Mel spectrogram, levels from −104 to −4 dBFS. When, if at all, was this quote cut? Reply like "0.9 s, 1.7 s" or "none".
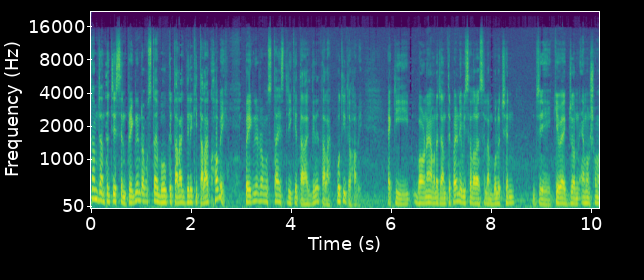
none

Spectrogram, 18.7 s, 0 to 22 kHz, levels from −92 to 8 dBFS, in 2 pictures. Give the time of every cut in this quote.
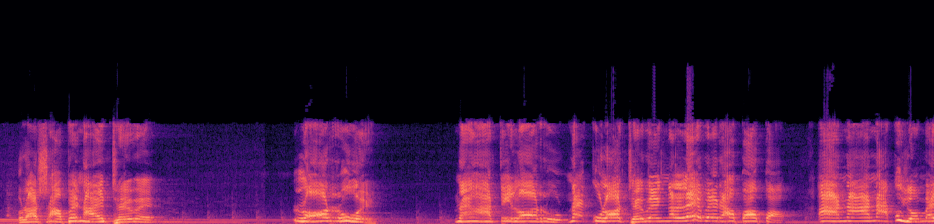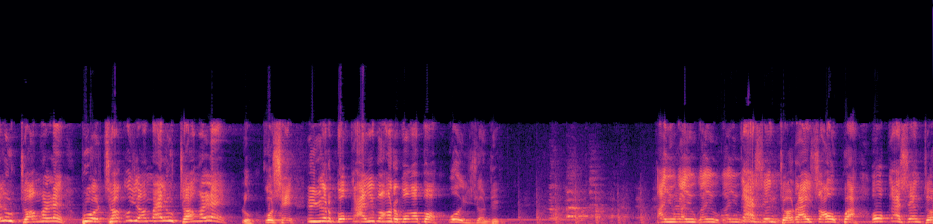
16.8 s

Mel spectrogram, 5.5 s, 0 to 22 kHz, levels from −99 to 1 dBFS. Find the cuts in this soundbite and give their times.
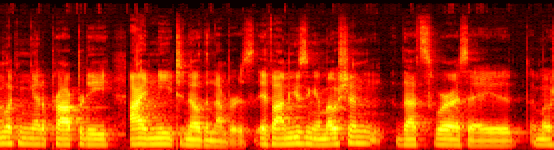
1.2 s

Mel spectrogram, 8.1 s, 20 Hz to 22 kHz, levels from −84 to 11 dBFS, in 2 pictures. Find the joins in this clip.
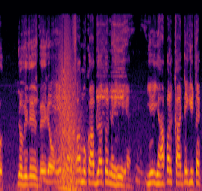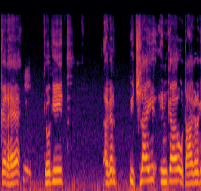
1.1 s

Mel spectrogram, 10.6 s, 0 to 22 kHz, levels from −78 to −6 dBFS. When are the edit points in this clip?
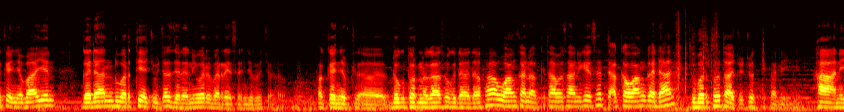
8.6 s

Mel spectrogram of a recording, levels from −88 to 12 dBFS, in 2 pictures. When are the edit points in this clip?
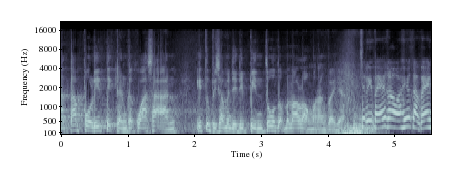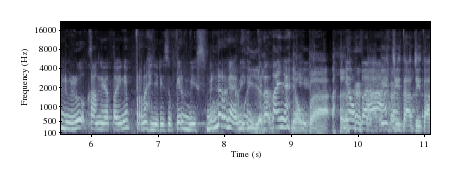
4.3 s

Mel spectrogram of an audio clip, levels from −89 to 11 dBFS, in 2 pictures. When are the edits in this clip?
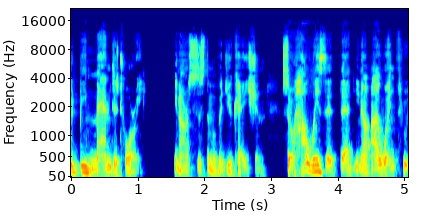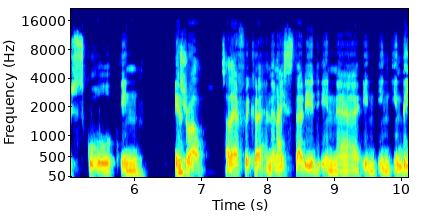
5.7 s

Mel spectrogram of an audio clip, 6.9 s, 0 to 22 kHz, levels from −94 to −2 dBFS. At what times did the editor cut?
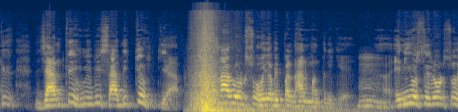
3.1 s

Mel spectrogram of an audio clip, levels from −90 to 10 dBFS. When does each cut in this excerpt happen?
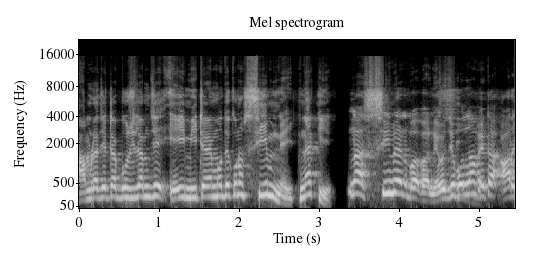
none

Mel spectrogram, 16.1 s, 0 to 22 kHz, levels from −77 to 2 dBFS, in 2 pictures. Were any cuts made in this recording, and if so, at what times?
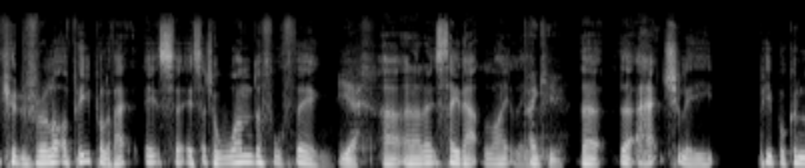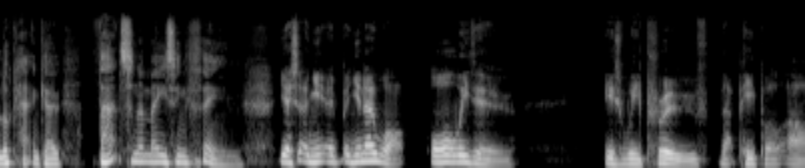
none

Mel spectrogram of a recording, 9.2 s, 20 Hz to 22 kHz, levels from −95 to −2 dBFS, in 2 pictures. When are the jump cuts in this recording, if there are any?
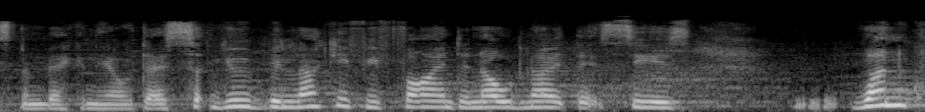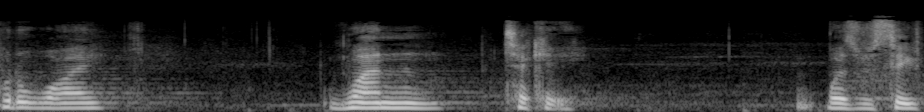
none

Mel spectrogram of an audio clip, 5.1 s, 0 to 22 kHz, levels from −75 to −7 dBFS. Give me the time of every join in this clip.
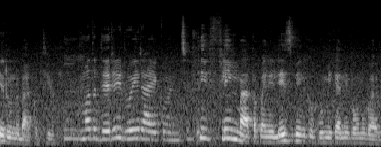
0.9 s, 2.6 s

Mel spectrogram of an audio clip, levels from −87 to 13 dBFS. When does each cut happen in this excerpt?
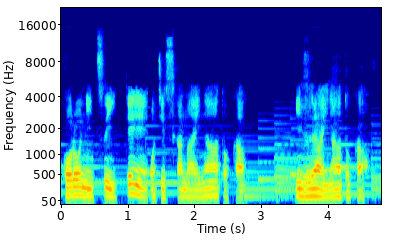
1.3 s

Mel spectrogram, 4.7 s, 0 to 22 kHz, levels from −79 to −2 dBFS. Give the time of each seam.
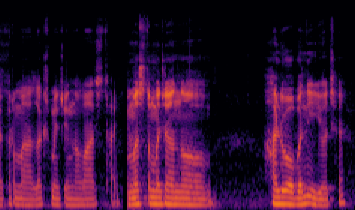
1.6 s

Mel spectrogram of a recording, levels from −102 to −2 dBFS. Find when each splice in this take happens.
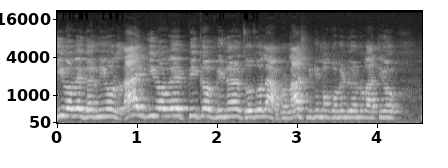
none

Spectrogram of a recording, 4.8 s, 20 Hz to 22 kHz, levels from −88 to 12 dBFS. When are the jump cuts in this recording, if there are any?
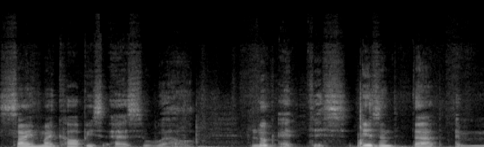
none

